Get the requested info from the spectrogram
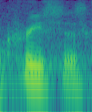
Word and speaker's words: Croesus: The real way the name is pronounced is Croesus. I've never heard it pronounced like that ever. Croesus. It's Croesus is the way that it's usually, or Croesus is the way that it's usually pronounced. It's the only way I've ever heard it. But in the pronunciation key that I have at home, they pronounce it Croesus, like a Z.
